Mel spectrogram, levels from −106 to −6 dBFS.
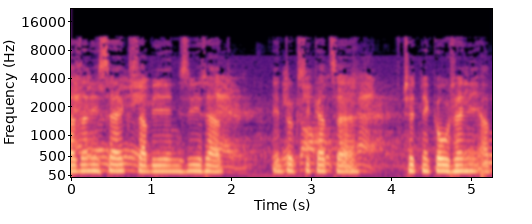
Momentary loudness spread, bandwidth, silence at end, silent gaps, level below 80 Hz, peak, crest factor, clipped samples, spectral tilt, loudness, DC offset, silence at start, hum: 12 LU; 11.5 kHz; 0 s; none; -50 dBFS; -4 dBFS; 16 dB; under 0.1%; -6 dB/octave; -19 LUFS; under 0.1%; 0 s; none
